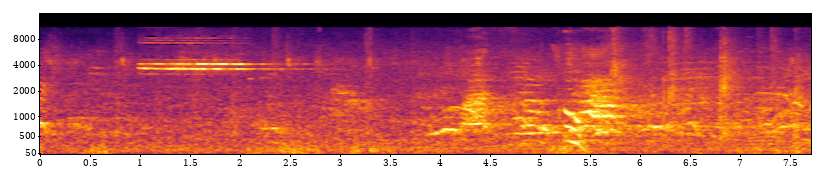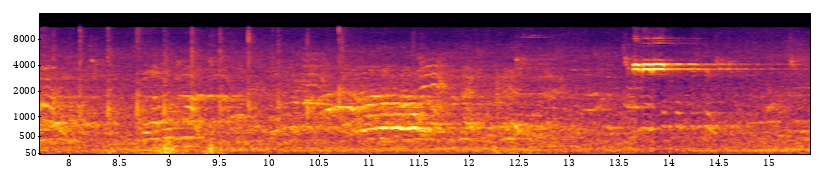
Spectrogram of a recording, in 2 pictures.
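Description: A referee's whistle blows shrilly twice.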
